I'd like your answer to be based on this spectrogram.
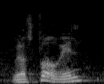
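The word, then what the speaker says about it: Grosfoguel: Así es, y estamos acá, en la mesa, en la Feria del Libro, con el sociólogo Ramón Grossfogel, ¿lo dije bien? – Muy bien.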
